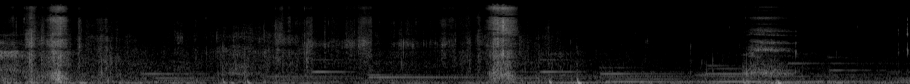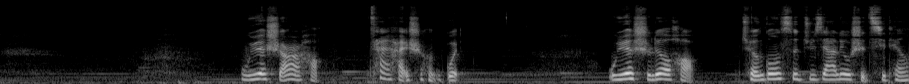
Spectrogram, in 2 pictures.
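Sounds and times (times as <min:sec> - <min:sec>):
person blowing nose: 0:00.0 - 0:05.8
speech: 0:11.6 - 0:13.8, 0:15.2 - 0:18.1.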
